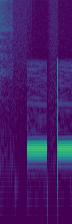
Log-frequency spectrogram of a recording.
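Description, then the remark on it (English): Ringback tone of an outgoing phone call to a paint shop in Glasgow: a steady electronic tone sounds for about half a second, stops briefly, then starts again, loud and clear with no talking. “we're phoning a paint shop for you.”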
